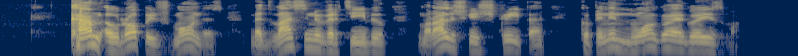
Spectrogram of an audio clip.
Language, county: Lithuanian, Vilnius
